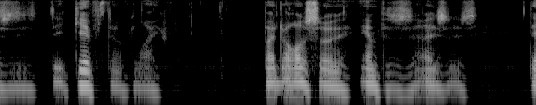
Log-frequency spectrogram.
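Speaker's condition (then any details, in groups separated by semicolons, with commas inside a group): ALS; affects chest and throat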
